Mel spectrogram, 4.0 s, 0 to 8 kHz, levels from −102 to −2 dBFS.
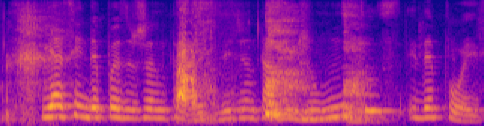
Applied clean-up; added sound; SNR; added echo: none; Dog; -2 dB; none.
